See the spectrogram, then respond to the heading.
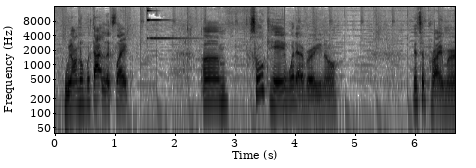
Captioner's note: ding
